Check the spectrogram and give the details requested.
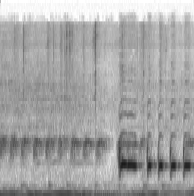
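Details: Bangkok zebra dove singing to draw other birds into joining: a quieter, rhythmic coo series gives way to a loud, bright run of short rolling coos repeated about every half second, over a low rumbling background.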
